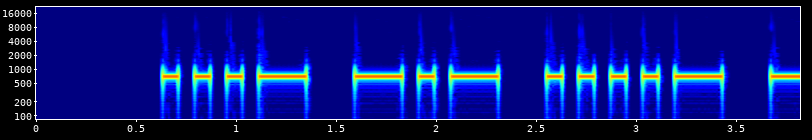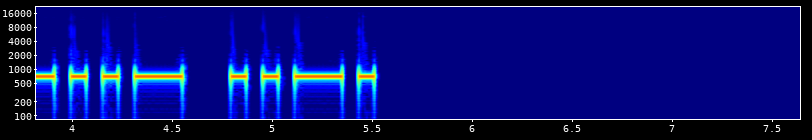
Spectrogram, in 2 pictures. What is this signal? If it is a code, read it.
Morse code, heard as a keyed tone, about 15 wpm, 700 Hz. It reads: VK4XF
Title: DXCC-100 Call Signs - 5 Characters - Repeated 2x - 15wpm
